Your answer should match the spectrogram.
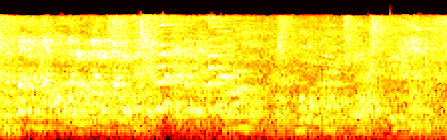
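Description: A small audience laughing, several voices overlapping for a few seconds.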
